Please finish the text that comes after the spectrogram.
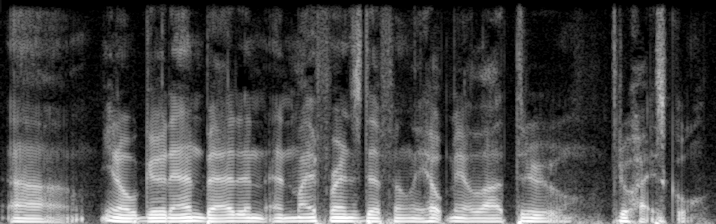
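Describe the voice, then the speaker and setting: A man's voice: mid-range voice, level tone, moderate pace, gravelly, warm tone, smooth, dry recording. A man in his twenties, born in Mexico with Spanish as his first language, chatting casually on a podcast and often repeating words as he recalls. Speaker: guest.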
